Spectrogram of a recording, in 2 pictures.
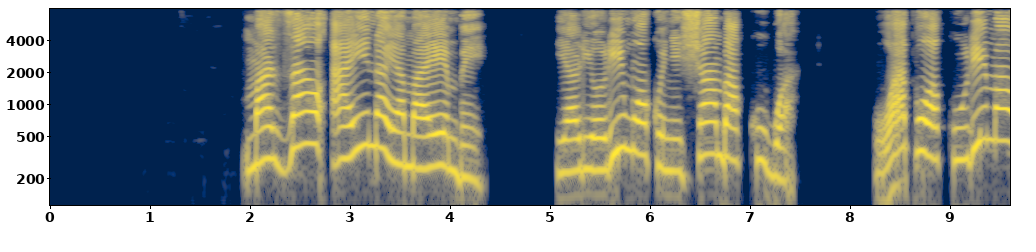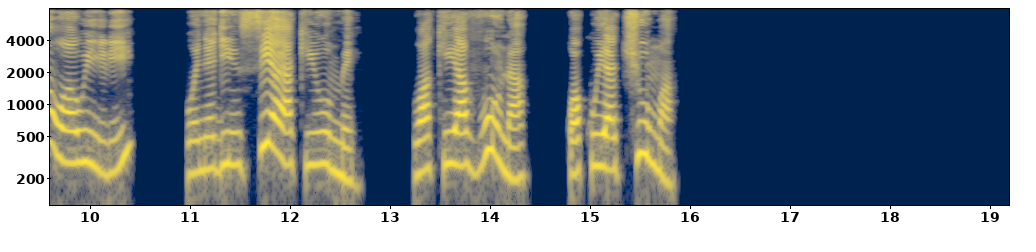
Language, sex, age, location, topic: Swahili, female, 25-35, Dar es Salaam, agriculture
